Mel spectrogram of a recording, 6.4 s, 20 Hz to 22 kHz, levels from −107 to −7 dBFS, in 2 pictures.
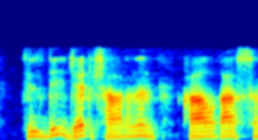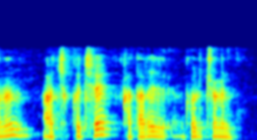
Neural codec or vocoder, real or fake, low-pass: none; real; 5.4 kHz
